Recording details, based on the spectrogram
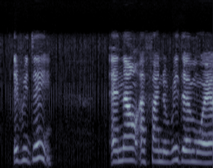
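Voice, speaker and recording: A woman talks in a French accent with fairly even intonation. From France. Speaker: health coach. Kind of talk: webinar group discussion.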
